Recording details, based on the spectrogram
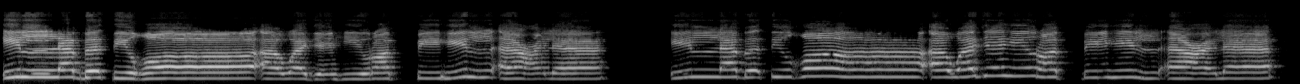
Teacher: Illa btigha, ba-nya itu di qalqalah pantul · Wajhi, jimnya dikolkolahkan. Al-a'la, alif lam qamariyah, lam yang di lam belakang itu dipanjangin.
